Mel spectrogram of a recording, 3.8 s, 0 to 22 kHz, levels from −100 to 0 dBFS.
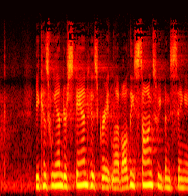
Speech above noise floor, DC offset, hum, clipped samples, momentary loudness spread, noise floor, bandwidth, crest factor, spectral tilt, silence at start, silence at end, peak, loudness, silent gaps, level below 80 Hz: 29 dB; under 0.1%; none; under 0.1%; 7 LU; -57 dBFS; 13 kHz; 14 dB; -3.5 dB/octave; 0.05 s; 0 s; -16 dBFS; -28 LUFS; none; -82 dBFS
